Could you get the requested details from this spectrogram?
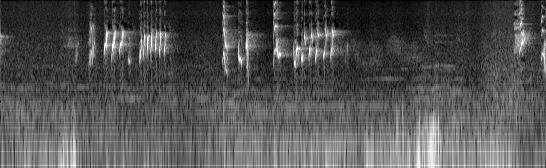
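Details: Ruby-throated bulbul, locally cucak kombo, singing on a tutor and lure recording: clusters of sharp, rapid warbling notes in brief bursts with gaps between, plus faint low rumbles.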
